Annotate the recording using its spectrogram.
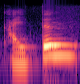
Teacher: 한자어, 갈등은 한자어죠. 한자어인데 받침 리을이 그 뒤에 있는 디귿, 시옷, 지읒을 만날 때 그 뒤에 있는 디귿, 시옷, 지읒을 된소리로 발음한다 라는 거예요. 그래서 갈등 이렇게 발음을 합니다.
